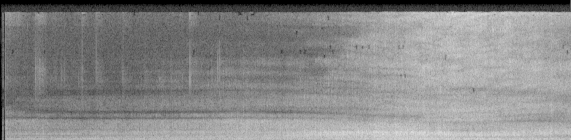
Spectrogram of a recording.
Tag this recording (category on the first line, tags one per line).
Sound effects > Vehicles
car
vehicle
